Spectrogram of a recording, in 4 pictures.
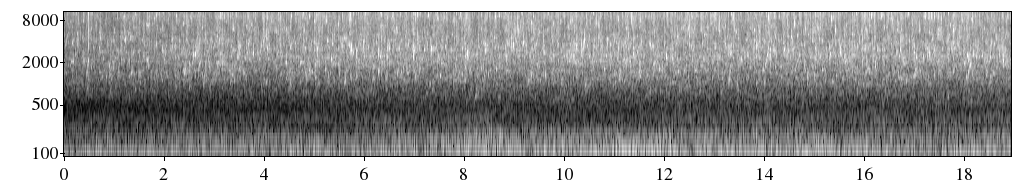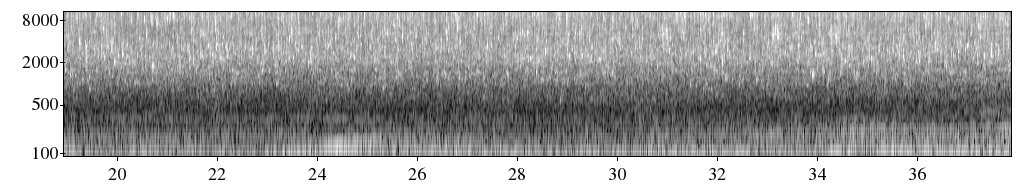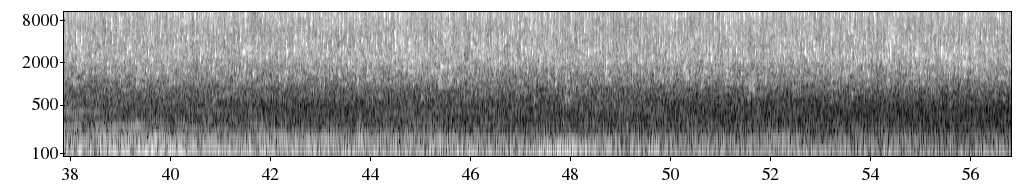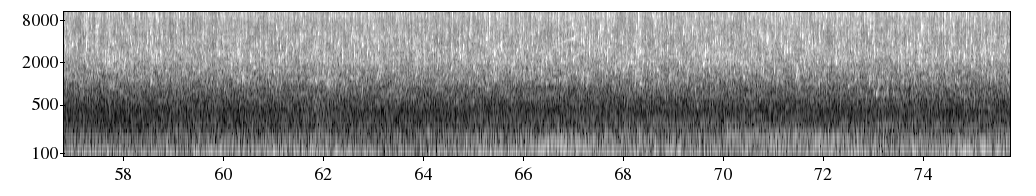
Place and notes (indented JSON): {
  "title": "Oakwood Cemetery, Austin, TX, USA - Cemetery Irrigation Duct 1",
  "date": "2015-11-01 17:10:00",
  "description": "Recorded with a pair of DPA 4060s and a Marantz PMD661",
  "latitude": "30.28",
  "longitude": "-97.73",
  "altitude": "173",
  "timezone": "America/Chicago"
}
